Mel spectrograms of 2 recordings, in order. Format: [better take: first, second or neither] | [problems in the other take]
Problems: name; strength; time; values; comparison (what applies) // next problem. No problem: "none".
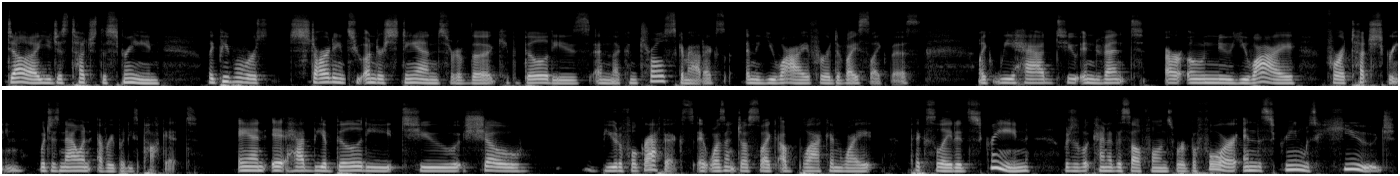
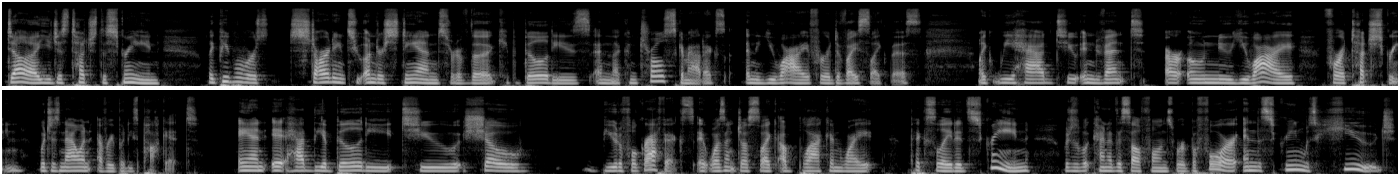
second | muffled; slightly; fading above 1.5 kHz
